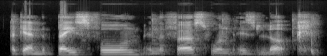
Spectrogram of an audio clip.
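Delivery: ordinary delivery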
